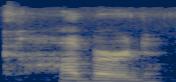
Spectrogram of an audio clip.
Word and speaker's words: cupboard: It has a silent P because you say cupboard.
